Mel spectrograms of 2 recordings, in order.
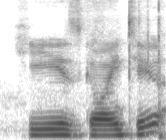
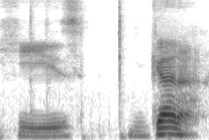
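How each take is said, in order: First: Every word is said fully and separately. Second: The words are contracted and joined together.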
